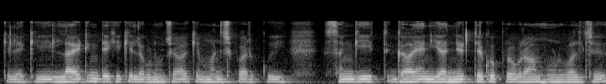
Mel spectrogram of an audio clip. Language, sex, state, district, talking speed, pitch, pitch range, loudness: Garhwali, male, Uttarakhand, Tehri Garhwal, 180 wpm, 120 Hz, 115-125 Hz, -19 LUFS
